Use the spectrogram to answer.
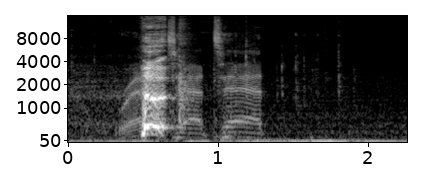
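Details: Hiccup during a recorded co-op gaming session, heard as a single sharp, abrupt voiced gulp followed by a short vocal sound, with faint clicking in the background.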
